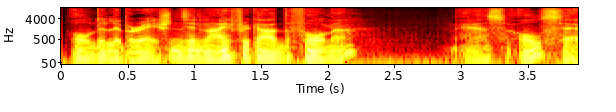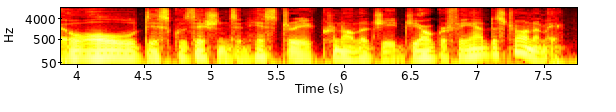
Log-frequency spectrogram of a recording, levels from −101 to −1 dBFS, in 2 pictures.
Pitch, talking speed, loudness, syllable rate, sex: 80 Hz, 130 wpm, -19 LUFS, 5.5 syllables/s, male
